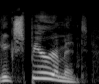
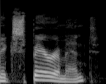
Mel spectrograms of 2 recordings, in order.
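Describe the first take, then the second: First: The stressed vowel sounds like the vowel in spear. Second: The stressed vowel sounds like the vowel in spare. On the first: "the near vowel as though the word spear were embedded" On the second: "the square vowel as though they're using the word spare in experiment"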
